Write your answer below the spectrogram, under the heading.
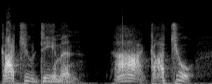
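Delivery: put-on Afrikaans-accented English. Game master voices a big guy grabbing a player's character, in an Afrikaner accent. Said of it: "he says in this Afrikaner kind of accent".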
